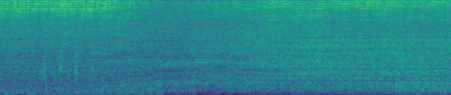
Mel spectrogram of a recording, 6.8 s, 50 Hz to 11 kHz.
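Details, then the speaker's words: Beckett oil burner, Carlin Pro-Max control, after 15-second delayed oil valve countdown: steady even roar right after light-off, no puffing or rumble; burner firing cleanly, normal. "15 seconds for delay oil valve 5 4 3 2 1 Houston we have"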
